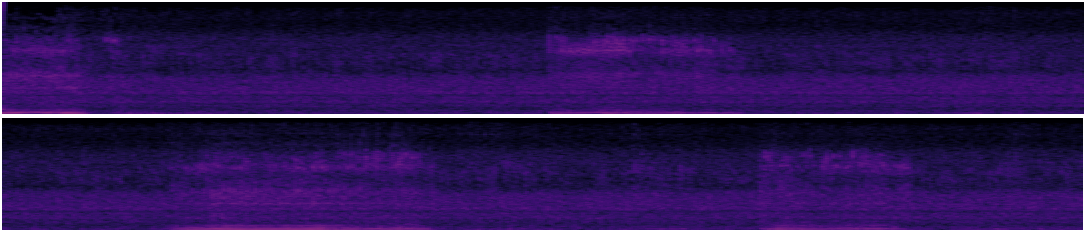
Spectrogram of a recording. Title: My little staffy snore so loud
